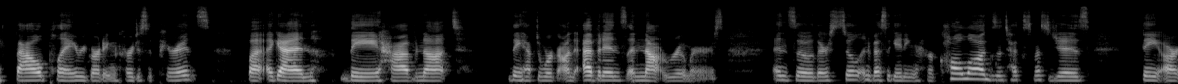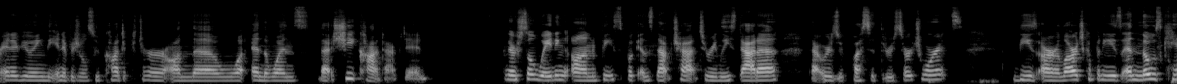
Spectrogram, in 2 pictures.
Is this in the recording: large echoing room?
no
